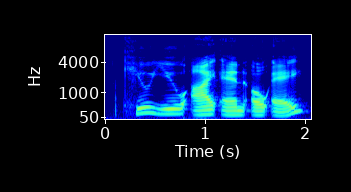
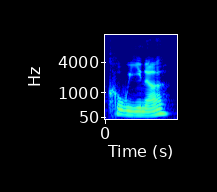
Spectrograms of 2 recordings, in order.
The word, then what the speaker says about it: quinoa: you feel full quinoa q-u-i-n-o-a it's not coina it's quinoa k-e-e-n-o-a it's kind of if you had to spell it phonetically but quinoa is great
